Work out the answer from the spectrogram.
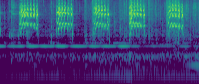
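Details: Budgerigars feeding chicks. Five rasping begging bursts come at even intervals, each made of rapid stuttering pulses, with a faint steady tone and room hum in the background.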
